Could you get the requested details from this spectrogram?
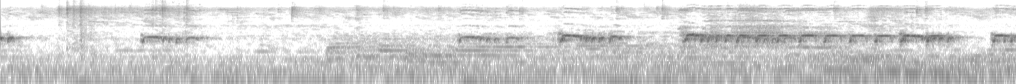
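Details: Local zebra dove, described as fit for competition: mid-pitched cooing notes start and stop, then a long, fast trilling coo holds steady for several seconds, against low background rumble and faint other bird calls.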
